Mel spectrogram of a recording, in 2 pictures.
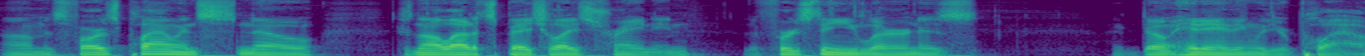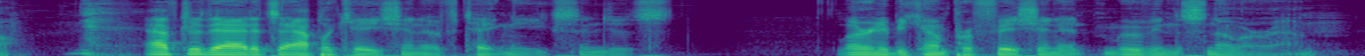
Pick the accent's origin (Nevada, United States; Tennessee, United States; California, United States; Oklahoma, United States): Nevada, United States; northern; Here, born and raised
